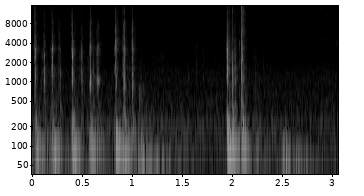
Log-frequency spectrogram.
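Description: Computer keyboard keys clacking in quick irregular bursts as values are typed into a database table, a pause, then another short flurry of keystrokes, close and fairly loud.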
